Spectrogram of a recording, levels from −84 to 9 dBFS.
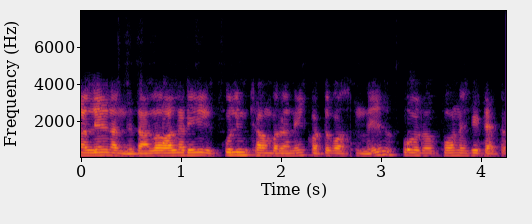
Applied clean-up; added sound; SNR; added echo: neural mask model DeepFilterNet 3.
